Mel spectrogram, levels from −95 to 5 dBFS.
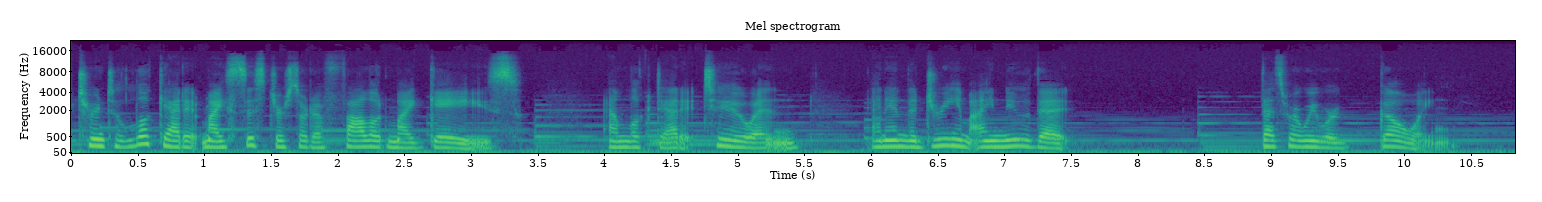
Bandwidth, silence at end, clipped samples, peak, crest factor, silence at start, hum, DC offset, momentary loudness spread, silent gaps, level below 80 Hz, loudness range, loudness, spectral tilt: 15 kHz; 0 s; under 0.1%; -6 dBFS; 16 dB; 0 s; none; under 0.1%; 18 LU; none; -38 dBFS; 3 LU; -23 LUFS; -5 dB/octave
